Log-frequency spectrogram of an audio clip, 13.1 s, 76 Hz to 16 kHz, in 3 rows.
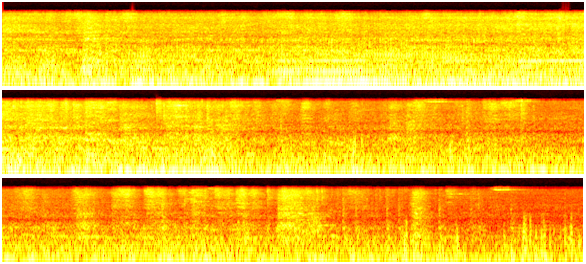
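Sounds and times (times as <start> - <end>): bus diesel engine droning: 0.0 - 9.4.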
